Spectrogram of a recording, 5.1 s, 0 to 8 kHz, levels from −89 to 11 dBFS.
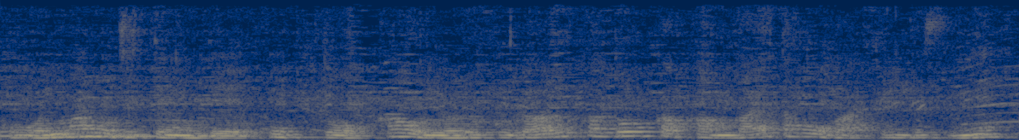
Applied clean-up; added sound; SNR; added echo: none; Crowd; 19 dB; reverberation time 0.9 s.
